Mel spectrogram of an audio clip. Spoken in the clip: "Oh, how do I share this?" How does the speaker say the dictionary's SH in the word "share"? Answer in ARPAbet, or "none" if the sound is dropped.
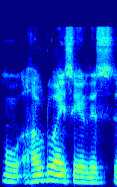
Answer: S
